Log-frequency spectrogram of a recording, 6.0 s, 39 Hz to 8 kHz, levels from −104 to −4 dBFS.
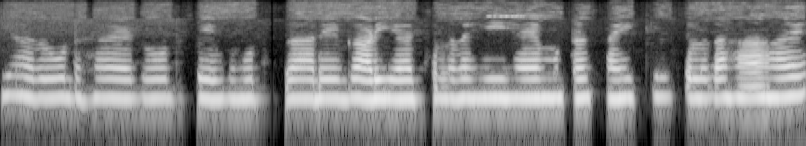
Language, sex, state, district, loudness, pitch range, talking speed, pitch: Hindi, female, Bihar, Purnia, -21 LUFS, 220-225 Hz, 160 wpm, 225 Hz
